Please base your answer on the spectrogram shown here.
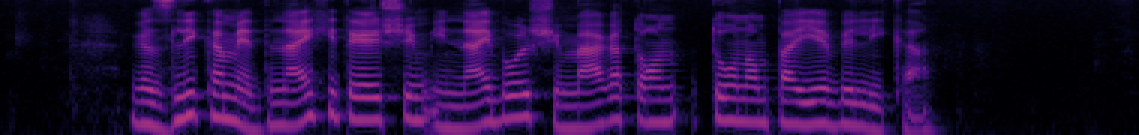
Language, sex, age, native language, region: Slovenian, female, 60+, Slovenian, Central Slovenia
